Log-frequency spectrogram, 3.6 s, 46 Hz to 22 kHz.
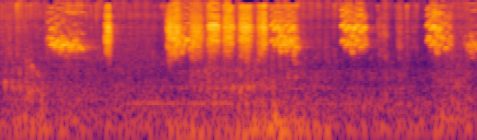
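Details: Budgies recorded on 22 January 2024, giving bright, scratchy chirps and short squawky bursts in quick clusters, high-pitched and broken by brief pauses, over a low background rumble.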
